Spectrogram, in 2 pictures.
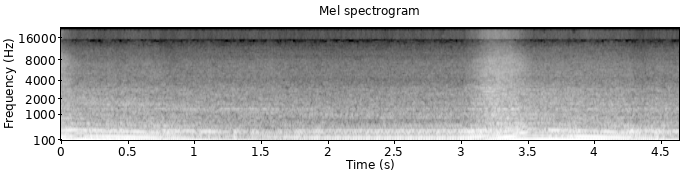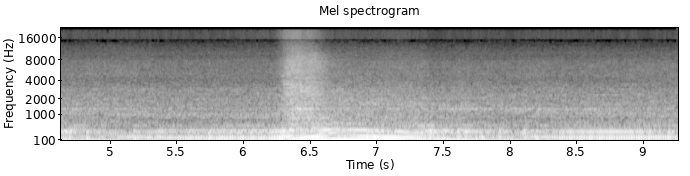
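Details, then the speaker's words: Turbocharged D16Y8 Honda Civic after fitting the missing wastegate firing ring to stop an exhaust leak: deep even exhaust drone with two clean rev blips, no hiss or leak; normal turbo exhaust note. "Guys, it's finally on. It's not leaking out of here. You actually hear the exhaust now."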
